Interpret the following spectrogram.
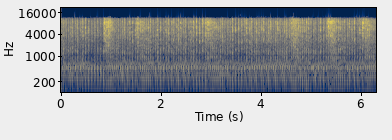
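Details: Linhai Talon 300 4x4 ATV engine bench-run outside the frame after unseizing, makeshift PZ27 carb on intake, 12VDC CDI, choke on, first start: quick, even single-cylinder beat, no knocks, ticks or misses; engine runs clean and healthy.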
